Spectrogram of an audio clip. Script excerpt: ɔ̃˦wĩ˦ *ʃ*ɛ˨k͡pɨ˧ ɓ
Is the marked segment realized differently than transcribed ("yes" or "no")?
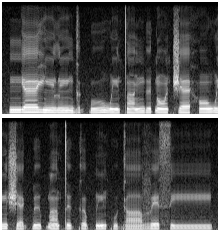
no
